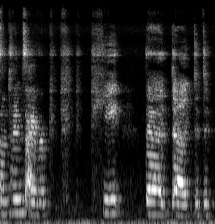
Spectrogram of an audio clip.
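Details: Child in stuttering therapy who reports getting stuck, pausing, repeating sounds, blinking hard and pushing the head forward during stuttered moments; stuttering.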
